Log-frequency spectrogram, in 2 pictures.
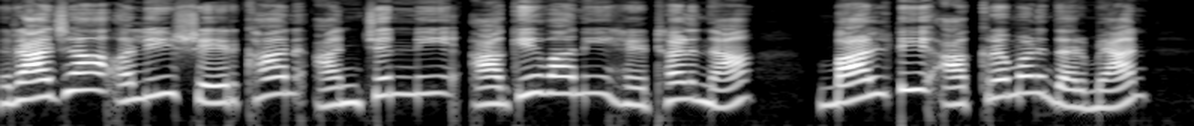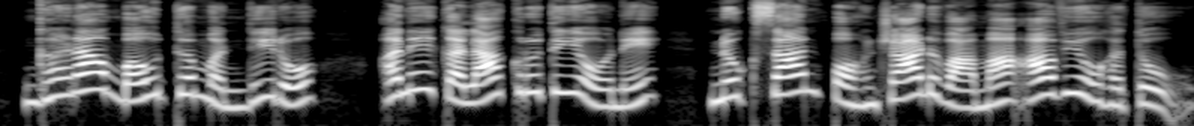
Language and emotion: Gujarati, neutral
